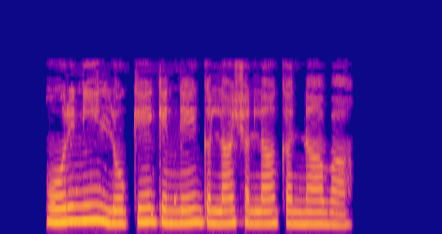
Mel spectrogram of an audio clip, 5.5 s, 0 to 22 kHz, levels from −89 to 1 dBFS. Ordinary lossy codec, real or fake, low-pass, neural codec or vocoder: MP3, 64 kbps; real; 7.2 kHz; none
